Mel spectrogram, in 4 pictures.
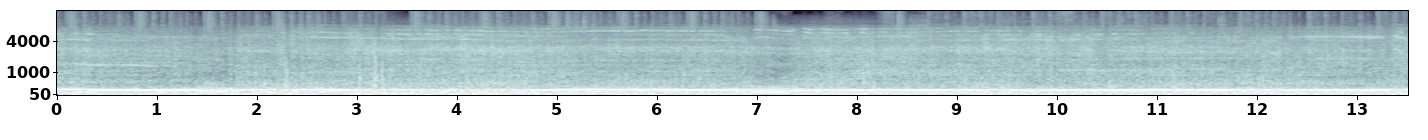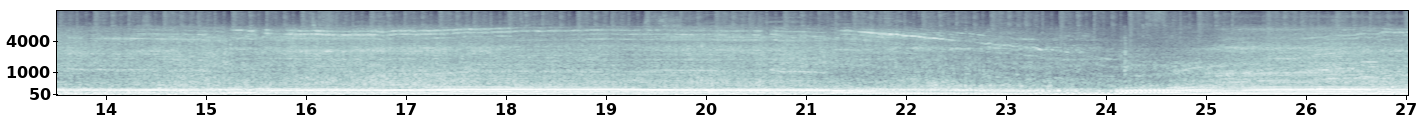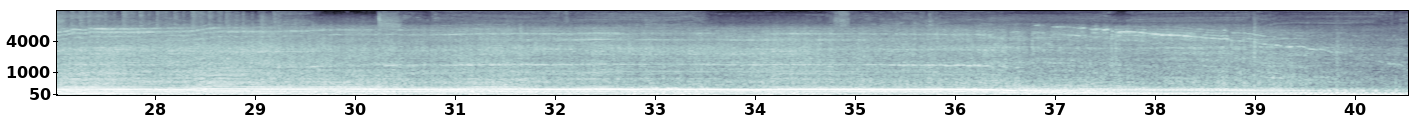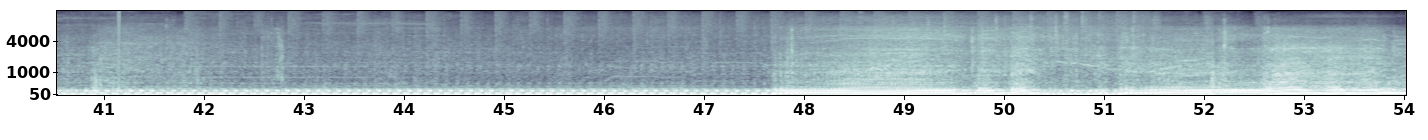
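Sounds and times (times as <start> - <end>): atv engine running: 0.0 - 54.0.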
